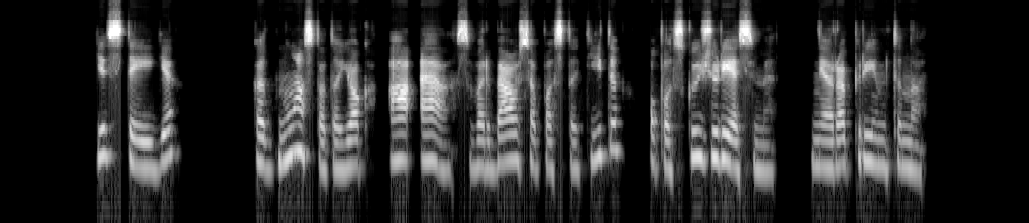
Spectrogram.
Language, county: Lithuanian, Vilnius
